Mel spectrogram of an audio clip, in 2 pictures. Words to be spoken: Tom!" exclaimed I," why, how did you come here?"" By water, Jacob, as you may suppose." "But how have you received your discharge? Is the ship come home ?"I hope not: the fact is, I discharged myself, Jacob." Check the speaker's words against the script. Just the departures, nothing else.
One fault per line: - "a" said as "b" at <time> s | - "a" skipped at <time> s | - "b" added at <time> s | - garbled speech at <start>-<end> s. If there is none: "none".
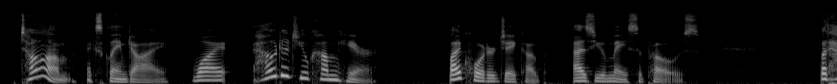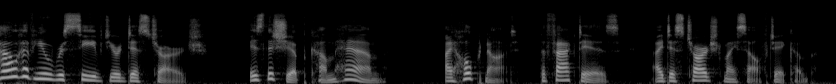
- "water" said as "quarter" at 4.6 s
- "home" said as "ham" at 11.7 s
